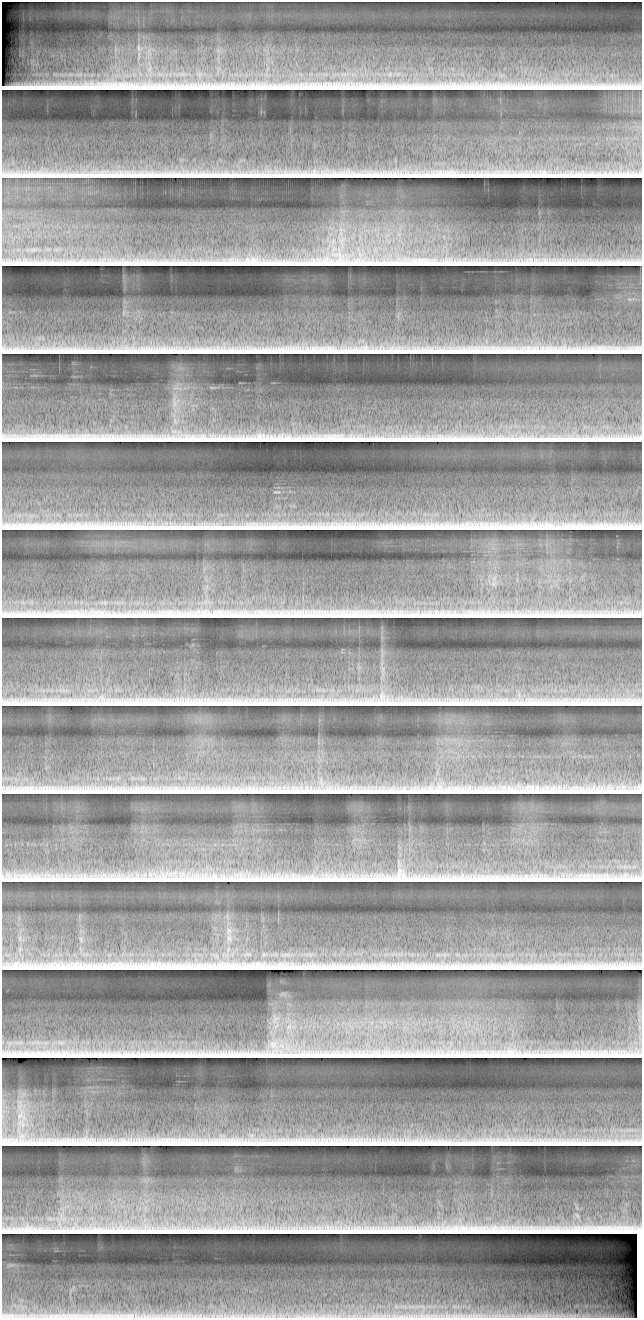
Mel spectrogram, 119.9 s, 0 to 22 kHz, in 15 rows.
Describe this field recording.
Road Construction, Traffic Sound, Binaural recordings, Sony PCM D50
